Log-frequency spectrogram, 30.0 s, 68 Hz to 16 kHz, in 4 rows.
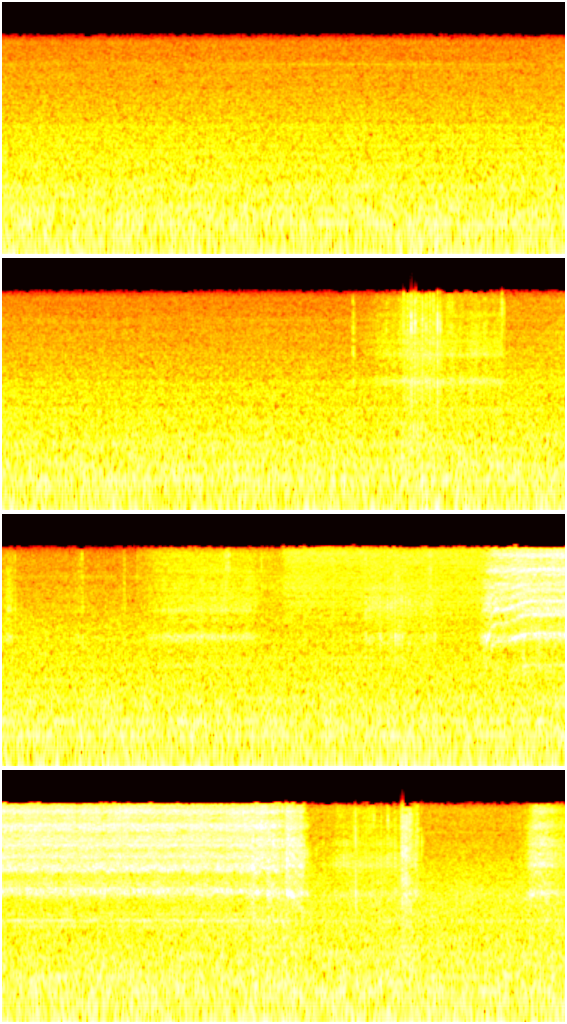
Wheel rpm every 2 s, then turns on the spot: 0, 0, 0, 0, 0, 0, 20, 10, 10, 10, 40, 160, 160, 50, 10.
12-20 26-28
